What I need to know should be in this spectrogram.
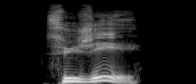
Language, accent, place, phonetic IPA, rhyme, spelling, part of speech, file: German, Germany, Berlin, [zyˈʒeː], -eː, Sujet, noun, De-Sujet.ogg
- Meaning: subject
